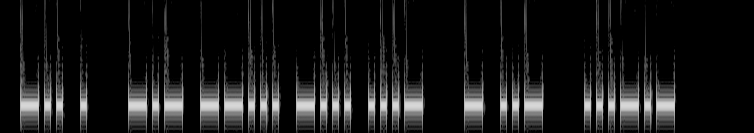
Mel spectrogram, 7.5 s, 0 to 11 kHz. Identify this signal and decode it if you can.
Morse code, heard as a keyed tone, about 20 wpm, 700 Hz. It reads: DE K7BV TU <SK>
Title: K1USN SST QSO Practice 20wpm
